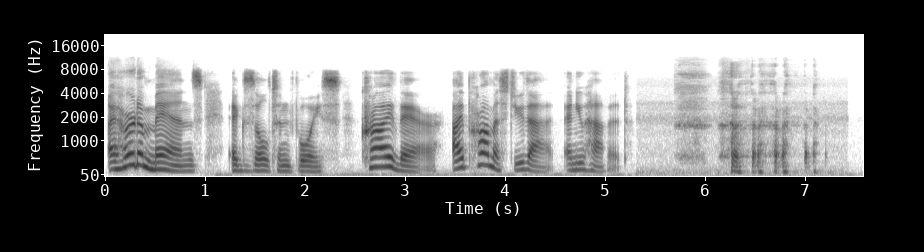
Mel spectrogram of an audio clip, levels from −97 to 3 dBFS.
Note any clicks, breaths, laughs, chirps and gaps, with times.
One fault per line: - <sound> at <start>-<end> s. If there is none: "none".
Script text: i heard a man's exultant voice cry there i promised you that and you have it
- laugh at 5.7-7.2 s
